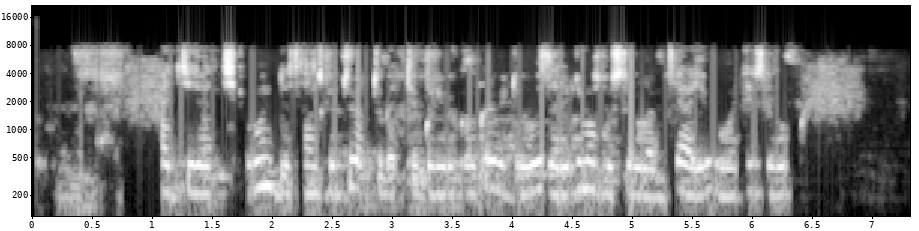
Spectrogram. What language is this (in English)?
Kinyarwanda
